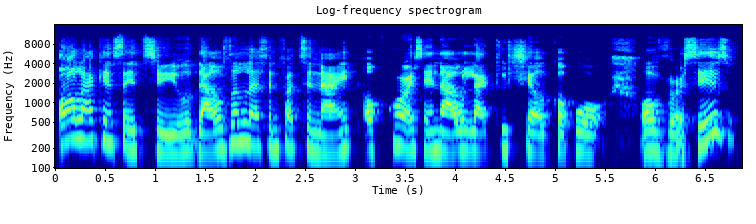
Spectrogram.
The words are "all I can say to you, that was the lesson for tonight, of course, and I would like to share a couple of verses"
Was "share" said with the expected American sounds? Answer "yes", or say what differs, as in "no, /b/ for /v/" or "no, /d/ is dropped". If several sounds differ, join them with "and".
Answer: no, /l/ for /ɹ/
